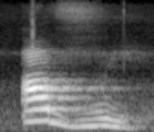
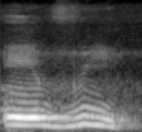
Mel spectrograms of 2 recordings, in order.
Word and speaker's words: avril: Avril. Avril. Avril. Avril. Not Avery. A. Because alphabet A is pronounced A.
